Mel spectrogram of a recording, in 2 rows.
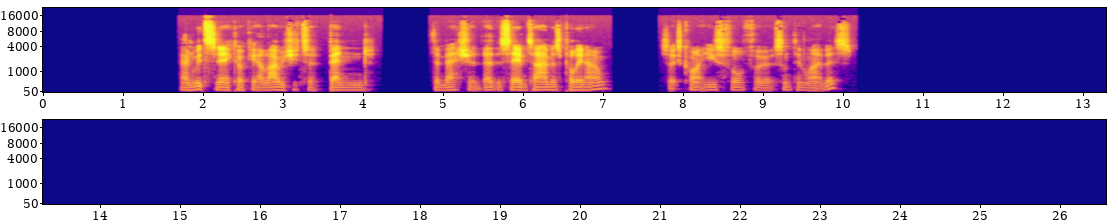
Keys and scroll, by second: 0.1 v, 5.5-7.3 typing, 12.3 o, 13.3 g, 21.0 d, 22.6 u, 24.2 shift+f, 25.4-26.3 typing.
